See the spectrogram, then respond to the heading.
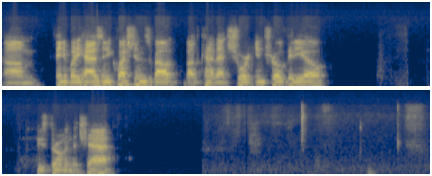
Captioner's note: silence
